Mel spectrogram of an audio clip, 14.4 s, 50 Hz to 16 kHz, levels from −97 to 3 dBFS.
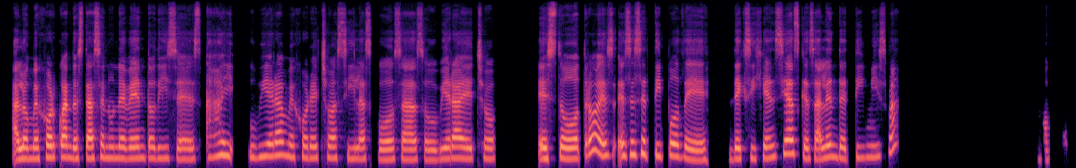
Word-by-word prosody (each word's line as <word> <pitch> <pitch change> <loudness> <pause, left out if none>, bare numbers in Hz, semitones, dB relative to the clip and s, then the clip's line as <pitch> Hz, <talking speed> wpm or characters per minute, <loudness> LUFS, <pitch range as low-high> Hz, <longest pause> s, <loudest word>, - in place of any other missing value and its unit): A 180 - +3
lo 200 +1 +5
mejor 210 +2 +2
cuando 215 -3 +4
estás 200 +2 +3
en 215 -2 -2
un 205 0 -3
evento 205 0 +1
dices: 190 -1 -3
"Ay, 240 +3 -1 0.2
hubiera 235 +4 0
mejor 220 -2 -3
hecho 210 +1 -3
así 205 -1 -4
las 195 0 -2
cosas 180 0 -1
o 175 0 -2
hubiera 195 +3 +2
hecho 195 0 -3 0.6
esto 195 0 +3
otro", 285 - +2
¿es 255 -3 +3
es 245 +1 0
ese 265 +1 +2
tipo 240 -1 0
de 180 -5 0 0.3
de 195 +1 +1
exigencias 215 +9 +1
que 200 -2 -1
salen 215 +3 +1
de 200 -3 -1
ti 210 +1 -11
misma? 230 +8 -3 2.0
Okey. 175 -1 -17
205 Hz, 140 wpm, -24 LUFS, 195-225 Hz, 2.0 s, lo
